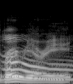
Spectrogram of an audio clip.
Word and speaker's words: Braviary: They Braviary. really didn't even try. Braviary. Braviary. It's a What brave rhymes with Ariel. It's a brave bird.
